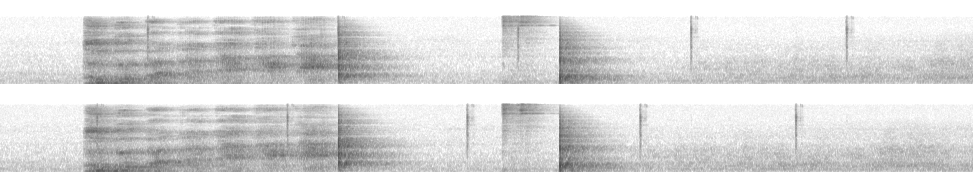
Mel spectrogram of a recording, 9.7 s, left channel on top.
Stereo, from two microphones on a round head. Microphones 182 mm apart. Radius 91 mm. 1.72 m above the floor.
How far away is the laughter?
About 5.5 m.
